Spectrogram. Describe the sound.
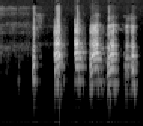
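A voice imitates a chicken with six short clucking bursts that come in a quick, uneven rhythm and grow steadily busier, with no other talk.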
